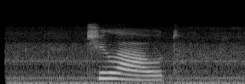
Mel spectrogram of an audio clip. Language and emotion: Russian, neutral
